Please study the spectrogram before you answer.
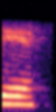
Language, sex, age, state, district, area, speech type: Bodo, female, 30-45, Assam, Kokrajhar, rural, conversation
